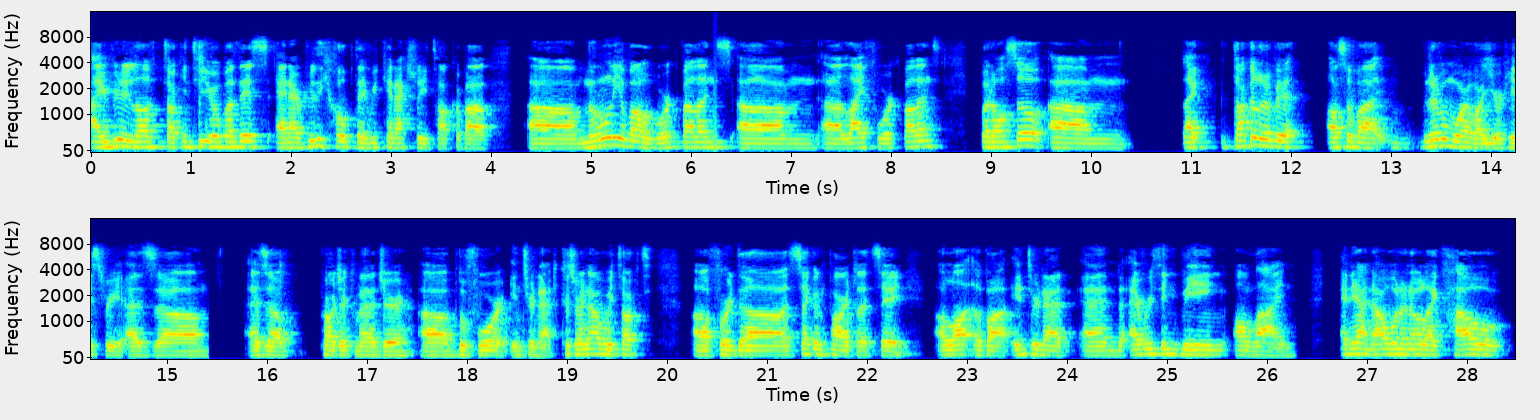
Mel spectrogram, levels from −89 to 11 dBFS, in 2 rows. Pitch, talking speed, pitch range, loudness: 125 Hz, 175 wpm, 115-140 Hz, -24 LUFS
